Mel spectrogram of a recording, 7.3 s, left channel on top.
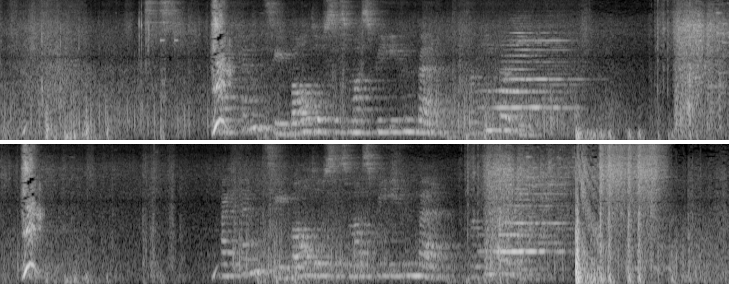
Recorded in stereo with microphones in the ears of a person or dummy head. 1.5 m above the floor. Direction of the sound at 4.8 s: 60° left (ahead or behind).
